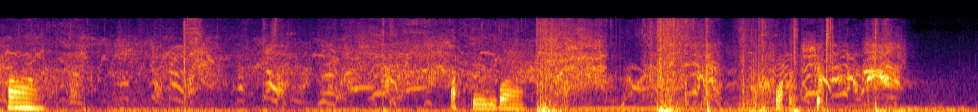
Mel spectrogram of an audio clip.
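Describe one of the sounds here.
A monster snarls and shrieks up close.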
